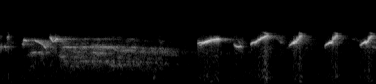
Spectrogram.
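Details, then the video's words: Long-tailed shrike in full song. A long, harsh, buzzy note is followed by a quick series of five or six loud, rising, whistled chirps. "Burung pentet Super nggacor"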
